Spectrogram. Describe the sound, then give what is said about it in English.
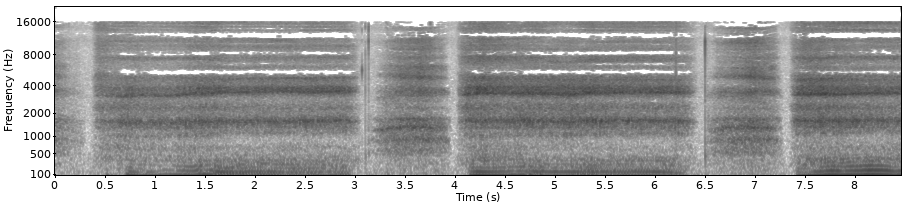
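A voice imitates the heavy, rasping breathing heard from a caller on the phone: four long, loud inhale-exhale cycles with brief pauses between them, steady and rhythmic, with no talking over it. “when they pick up the phone call, they will hear someone breathing.”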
